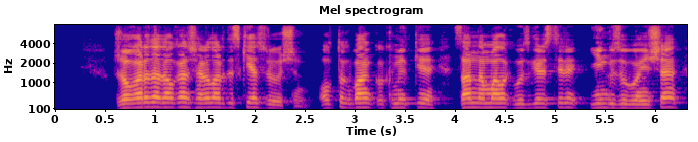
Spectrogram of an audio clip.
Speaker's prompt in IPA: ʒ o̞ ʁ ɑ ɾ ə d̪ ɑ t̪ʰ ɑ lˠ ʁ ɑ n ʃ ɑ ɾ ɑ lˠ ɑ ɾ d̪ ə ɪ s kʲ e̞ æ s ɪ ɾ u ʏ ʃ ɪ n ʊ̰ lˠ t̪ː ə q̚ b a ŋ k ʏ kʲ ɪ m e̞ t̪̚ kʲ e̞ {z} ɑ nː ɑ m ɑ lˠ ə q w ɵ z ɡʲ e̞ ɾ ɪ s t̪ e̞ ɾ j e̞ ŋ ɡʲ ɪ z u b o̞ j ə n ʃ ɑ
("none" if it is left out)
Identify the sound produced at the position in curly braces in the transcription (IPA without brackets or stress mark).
z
